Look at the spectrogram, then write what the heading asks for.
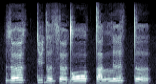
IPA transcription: z œː z tː y d əː z s œː d ɔː tː a lː ɘː z tː əː

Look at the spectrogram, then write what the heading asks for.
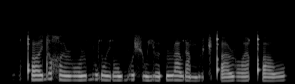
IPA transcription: qʼ u ɪ̯ d ɤ χ ø ɹ o ɹ b ə w ɾ o ɪ̯ ɾ o w b ɤ ʃ u j ø ʔ ɹ a ʊ̯ ɾ a m b ø t͡ʃ qʼ ə ɹ ɔ ɪ̯ qʼ o

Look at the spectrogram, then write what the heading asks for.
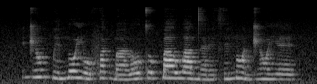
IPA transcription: d͡ʒ ɔ̃˧ k͡p ĩ˨ n o˧ j o˨ f a˧ ɡ͡b ã˨ l o˨˦ t o˧ k͡p a˧ w a˧ d ɛ̃˨ ɾ ĩ˨ s ĩ˨˦ n ɔ̃˦˨ d͡ʒ ɔ̃˧ j e˧

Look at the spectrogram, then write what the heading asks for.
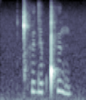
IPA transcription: ǀʰ ʉ d e p ǃʰ ʉ ŋ

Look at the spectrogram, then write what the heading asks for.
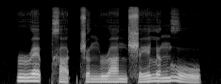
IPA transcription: ɹ ɛ˦˥ p̚ x a˨˩ k̚ ʂ ə˧ ŋ ɹ a˧ n ʂ e˧˥ l ə˧˥ ŋ ɣ o˨˩

